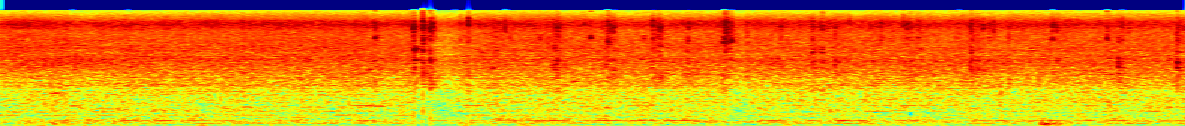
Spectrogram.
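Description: Beef mince with fried onion and carrot sizzling steadily in a non-stick frying pan, with a few light clicks, the sharpest about three seconds in.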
